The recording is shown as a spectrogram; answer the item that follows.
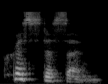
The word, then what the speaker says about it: Christison: last name yes so my last name is christison so people immediately think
